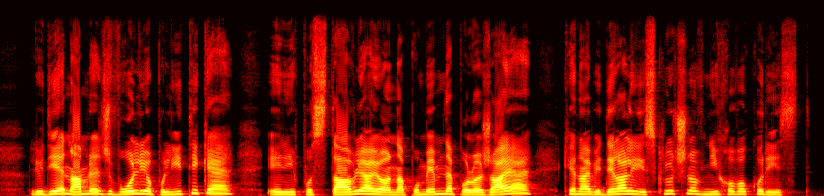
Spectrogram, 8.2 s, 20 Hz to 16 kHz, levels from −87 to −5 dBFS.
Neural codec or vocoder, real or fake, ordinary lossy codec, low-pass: none; real; none; 14.4 kHz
